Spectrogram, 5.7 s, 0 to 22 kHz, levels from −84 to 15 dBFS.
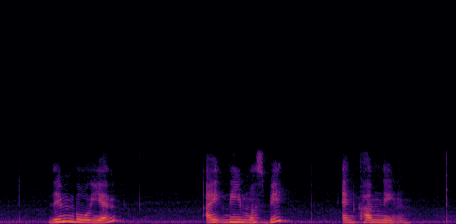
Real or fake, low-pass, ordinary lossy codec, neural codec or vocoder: fake; 7.2 kHz; none; codec, 16 kHz, 8 kbps, FreqCodec, smaller model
